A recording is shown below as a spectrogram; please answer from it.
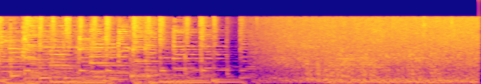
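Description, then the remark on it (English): Music plays for a couple of seconds, then cuts to a dense, steady, loud roar of heavy rain in a thunderstorm, continuing to the end with no voices. “Don't wait for the rain to start bucketing down.”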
